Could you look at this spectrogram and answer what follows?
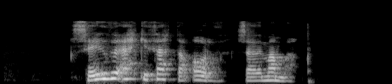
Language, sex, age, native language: Icelandic, female, 50-59, Icelandic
